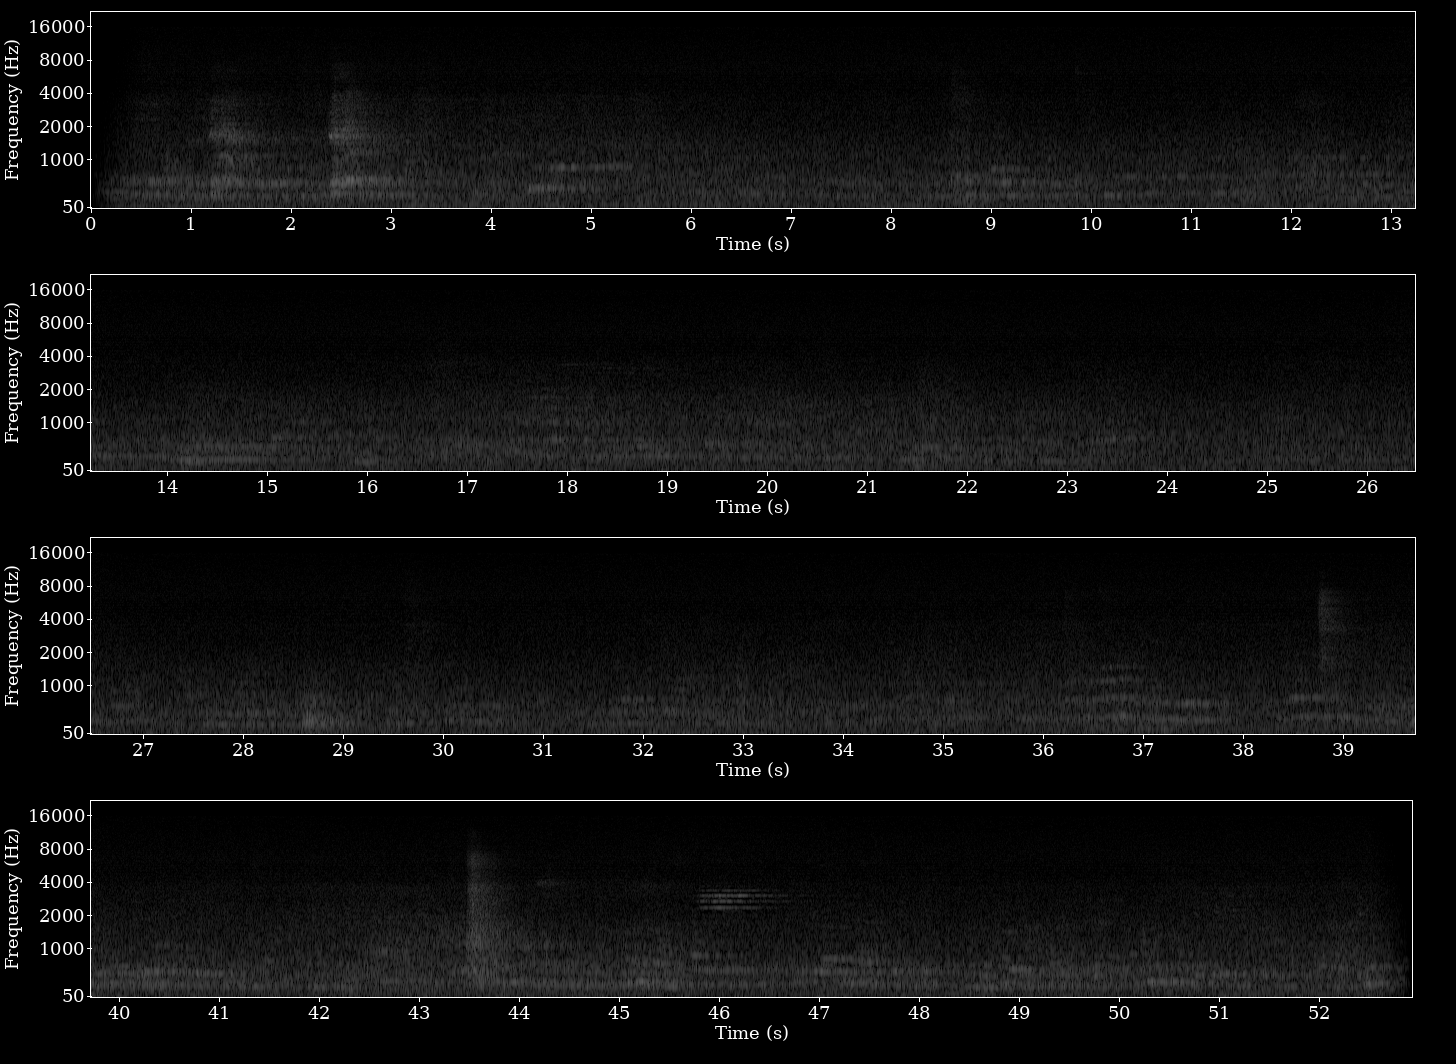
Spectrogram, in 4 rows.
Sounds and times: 0.4s voices 6.7s
31.4s voices 52.9s

